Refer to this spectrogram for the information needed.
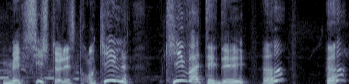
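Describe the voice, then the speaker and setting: A man's voice: high voice, wildly swooping pitch, moderate pace, pushed and bright, exaggerated voice. A man voicing a jolly, playful male cassowary in a cartoon, exuberant and teasing, often breaking into giggles. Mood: cheerful, teasing. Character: jolly, playful male cassowary who loves singing and dancing. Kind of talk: cartoon dub acting. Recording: music behind the voice.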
